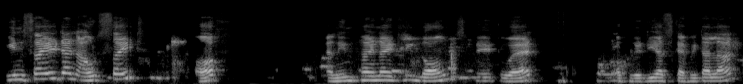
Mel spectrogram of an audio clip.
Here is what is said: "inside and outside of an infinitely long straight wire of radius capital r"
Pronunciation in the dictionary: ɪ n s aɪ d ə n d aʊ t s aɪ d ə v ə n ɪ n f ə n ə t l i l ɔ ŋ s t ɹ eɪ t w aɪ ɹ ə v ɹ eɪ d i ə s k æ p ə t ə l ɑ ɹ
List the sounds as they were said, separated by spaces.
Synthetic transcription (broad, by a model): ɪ n s aɪ d ə n d aʊ t s aɪ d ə f ə n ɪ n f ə n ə t l i l ɔ ŋ s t eɪ t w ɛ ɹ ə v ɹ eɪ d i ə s k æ p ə t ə l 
